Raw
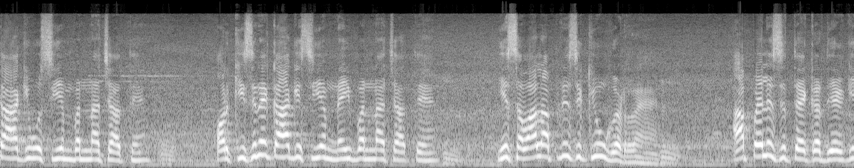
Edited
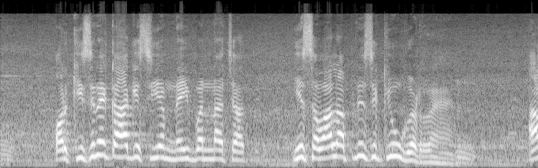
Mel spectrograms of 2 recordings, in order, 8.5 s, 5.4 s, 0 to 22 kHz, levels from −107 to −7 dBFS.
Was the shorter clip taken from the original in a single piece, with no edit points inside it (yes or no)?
no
